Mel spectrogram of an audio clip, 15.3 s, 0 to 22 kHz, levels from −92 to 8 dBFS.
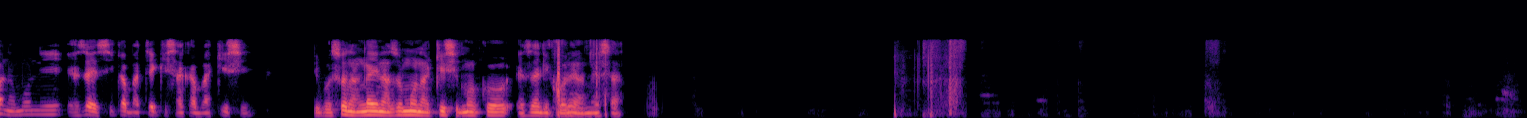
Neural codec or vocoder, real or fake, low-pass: none; real; 5.4 kHz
